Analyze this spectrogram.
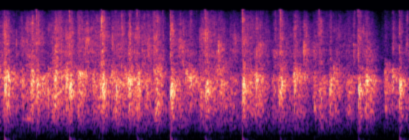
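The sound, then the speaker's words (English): A live audience of a program applauds steadily, dense overlapping claps forming a sustained, fairly loud wash with a few sharper individual claps standing out, no one speaking over it. “We also want to thank everyone in our live audience for participating in the program. Let's give you a round of applause.”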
